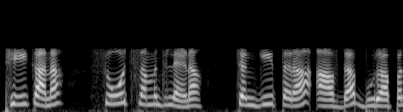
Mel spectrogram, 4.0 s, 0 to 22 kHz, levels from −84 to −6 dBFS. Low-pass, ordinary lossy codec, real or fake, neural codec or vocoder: 3.6 kHz; none; real; none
